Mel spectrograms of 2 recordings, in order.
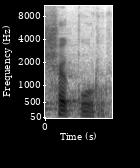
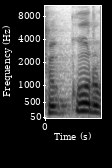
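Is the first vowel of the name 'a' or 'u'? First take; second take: a; u. First: The first vowel is an open 'a' sound. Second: The first vowel is a rounded 'u' sound. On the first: The speaker calls it right. "শাকুর বলতে হবে" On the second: The speaker calls it wrong. "আসলে শুকুর বলাটা বন্ধ করতে হবে"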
